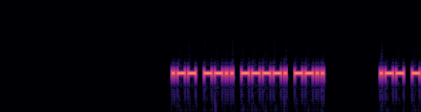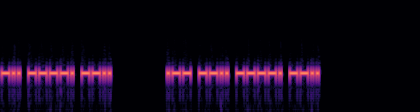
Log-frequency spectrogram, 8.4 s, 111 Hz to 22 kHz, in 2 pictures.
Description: Morse code, heard as a keyed tone, about 45 wpm, 700 Hz. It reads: WZ9Z WZ9Z WZ9Z
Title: USA Call Signs - 4 Characters - Repeated 3x - 45wpm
